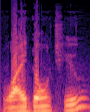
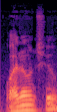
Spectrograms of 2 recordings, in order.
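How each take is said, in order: First: The t and y are pronounced separately. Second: The t and y merge into a ch sound.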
